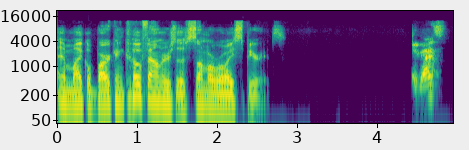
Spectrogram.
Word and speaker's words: Sommarøy: And we're talking with James Cosma and Michael Barkin, co-founders of Sommarøy Spirits.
